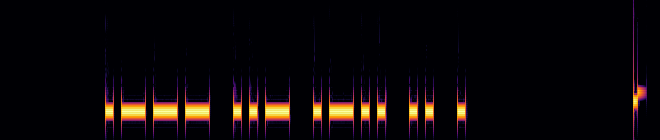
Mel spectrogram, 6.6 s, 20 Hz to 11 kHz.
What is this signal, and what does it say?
Morse code, heard as a keyed tone, about 15 wpm, 700 Hz. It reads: JULIE
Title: USA Common Names - 15wpm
